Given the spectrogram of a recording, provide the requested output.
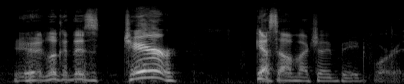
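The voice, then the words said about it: Impression, voice like a professional wrestler. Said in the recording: “That's a pretty good impression of her voice... she did sort of sound like a professional wrestler... she smoked like a fiend for about 80 years”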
